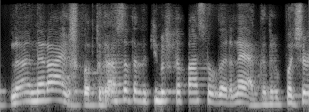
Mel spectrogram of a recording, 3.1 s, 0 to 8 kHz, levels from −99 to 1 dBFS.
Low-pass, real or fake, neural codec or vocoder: 7.2 kHz; fake; codec, 16 kHz, 1 kbps, X-Codec, HuBERT features, trained on balanced general audio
